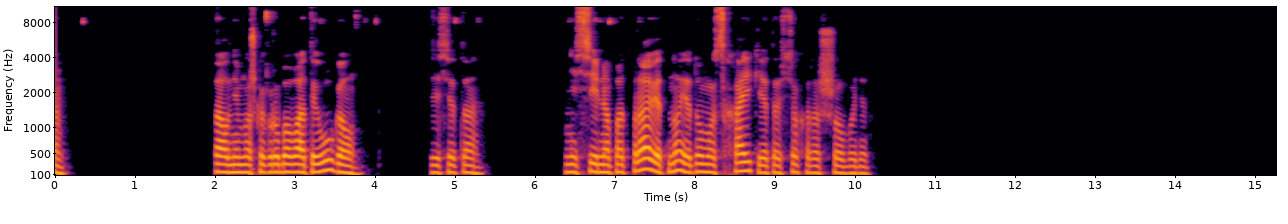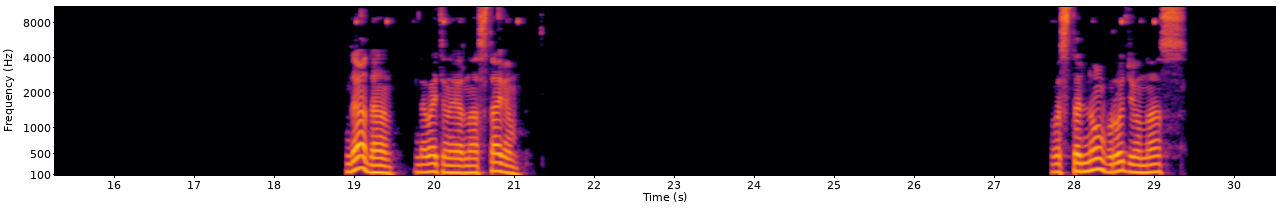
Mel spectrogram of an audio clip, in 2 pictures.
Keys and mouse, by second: 2.7 q, 3.9 shift+middle click, 4.2 Tab, 4.8 shift+middle drag, 5.3-5.9 middle drag, 6.4 shift+middle click, 6.8 shift+middle click, 7.3-13.1 middle drag, 13.4 shift+middle click, 13.8-17.8 middle drag, 18.1 shift+middle drag, 18.8 middle click, 19.3 shift+middle click, 19.7 shift+middle click, 20.3 middle click, 20.9 shift+middle click, 21.3 Tab, 22.2 shift+middle click, 22.6-25.2 middle drag, 25.4 shift+middle click, 25.9-27.0 middle drag, 27.7 shift+middle click, 28.2 middle click, 28.8 shift+middle click, 29.8 Tab.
